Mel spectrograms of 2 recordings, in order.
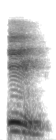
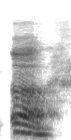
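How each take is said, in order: First: The vowel is a full 'ay' like the letter. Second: The vowel is a short, weak 'uh' sound. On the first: "rather than saying a" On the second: "it's more stylish when you say a"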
